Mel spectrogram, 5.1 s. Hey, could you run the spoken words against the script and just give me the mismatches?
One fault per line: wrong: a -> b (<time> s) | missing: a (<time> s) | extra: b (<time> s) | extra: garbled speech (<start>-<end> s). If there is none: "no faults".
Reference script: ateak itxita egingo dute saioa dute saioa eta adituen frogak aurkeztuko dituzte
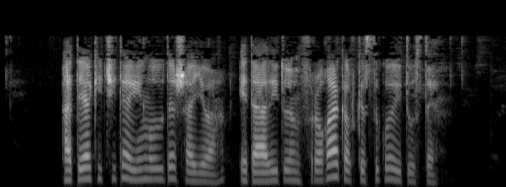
missing: dute saioa (2.2 s)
